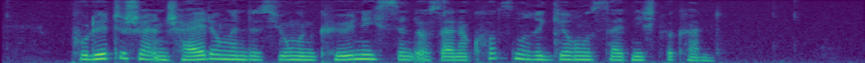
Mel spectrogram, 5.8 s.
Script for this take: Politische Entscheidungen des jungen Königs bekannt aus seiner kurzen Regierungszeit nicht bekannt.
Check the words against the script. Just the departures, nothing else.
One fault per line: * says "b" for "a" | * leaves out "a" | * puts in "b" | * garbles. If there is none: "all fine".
* says "sind" for "bekannt"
